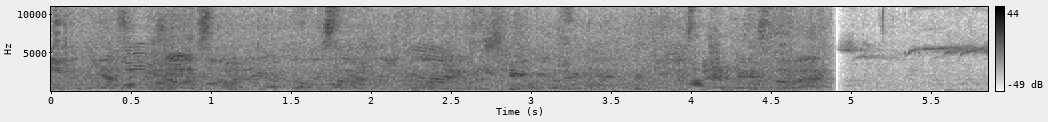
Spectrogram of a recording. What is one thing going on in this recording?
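Many voices chatter in a busy street outdoors.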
